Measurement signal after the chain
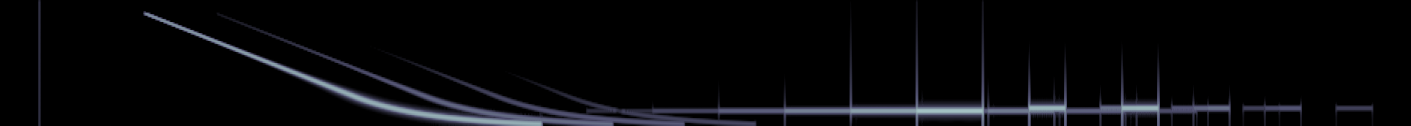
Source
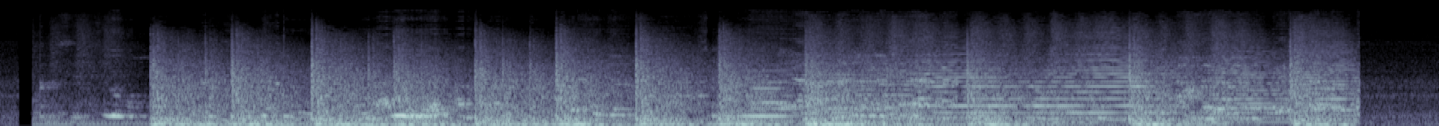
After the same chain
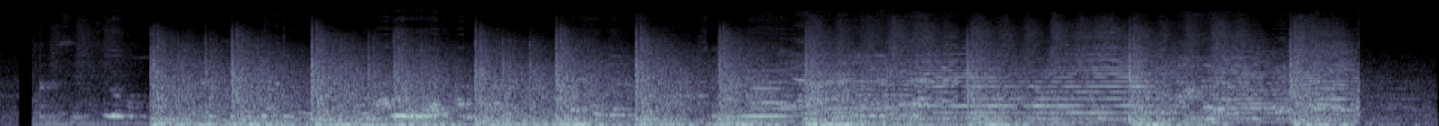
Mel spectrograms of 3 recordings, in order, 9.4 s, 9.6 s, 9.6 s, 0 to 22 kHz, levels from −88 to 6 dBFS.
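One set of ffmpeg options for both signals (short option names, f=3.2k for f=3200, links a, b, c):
-filter_complex "[0:a]asplit=2[a][b];[b]adelay=476,lowpass=f=850:p=1,volume=-19.5dB,asplit=2[c][d];[d]adelay=476,lowpass=f=850:p=1,volume=0.45,asplit=2[e][f];[f]adelay=476,lowpass=f=850:p=1,volume=0.45[g];[a][c][e][g]amix=inputs=4:normalize=0,volume=-4.5dB"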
